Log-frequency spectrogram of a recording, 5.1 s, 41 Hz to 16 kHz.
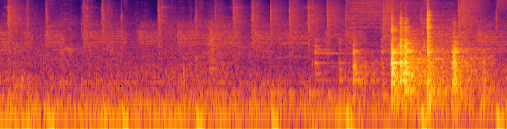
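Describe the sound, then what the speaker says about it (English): Metal bolts being threaded by hand into the subframe of a Polaris RZR Pro XP during a rack and pinion install, with soft ratcheting clicks and light metallic taps that build to a few louder clanks near the end. "We'll just go ahead and get all 4 of our bolts started here."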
